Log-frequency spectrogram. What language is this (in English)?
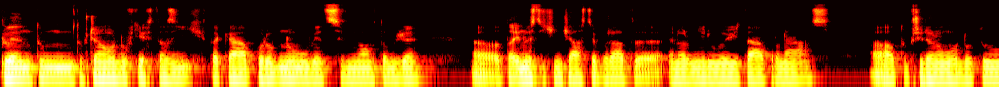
Czech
